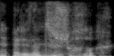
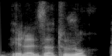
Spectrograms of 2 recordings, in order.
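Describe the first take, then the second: First: Playful jab, a bit higher; teasing aside to wife. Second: Said in the usual way. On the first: Acted. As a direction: tease her with a grin across the table. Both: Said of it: "Je la regarde parce qu'elle est en face".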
